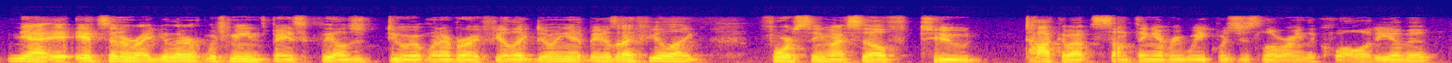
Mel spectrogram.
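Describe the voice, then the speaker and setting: A man's voice: medium pitch, level tone, fast talker. Young man chatting, muffled lo-fi sound. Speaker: podcast co-host. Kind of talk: casual podcast chat. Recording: dull lo-fi audio.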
